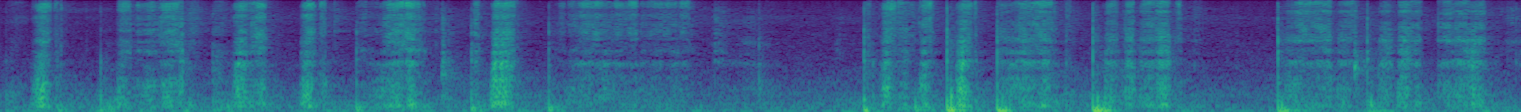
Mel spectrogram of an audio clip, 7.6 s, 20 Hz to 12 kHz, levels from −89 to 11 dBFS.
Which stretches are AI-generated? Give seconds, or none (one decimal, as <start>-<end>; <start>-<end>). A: 0.4-1.2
